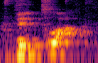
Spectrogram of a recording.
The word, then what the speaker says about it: Detroit: Detroit is eigenlijk verkeerd uitgesproken. Het is Detroit. Toch? Ja. Ja, Detroit. Het is een Franse kolonie die overgenomen wordt door de Amerikanen.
